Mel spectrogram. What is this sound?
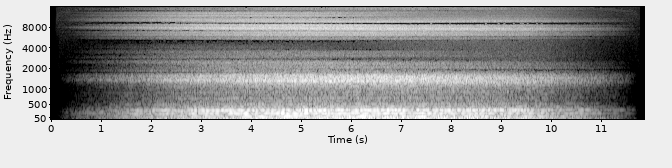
Evil Choir
Pad sound, with a deep bassy vocal tone and slight reverberation to add to the spooky effect.
dirge, ambient, vocal, bass, pad, soundscape, choir, dark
